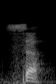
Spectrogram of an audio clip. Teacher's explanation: Notice the Sin is right behind the incisors.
